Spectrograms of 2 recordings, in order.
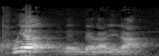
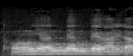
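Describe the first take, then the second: First: The first syllable starts with an aspirated t sound. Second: The first syllable starts with a plain d sound. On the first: The speaker calls it right. "발음을 통으로 해가지고" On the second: The speaker calls it wrong. "왜 그렇게 읽냐?"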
